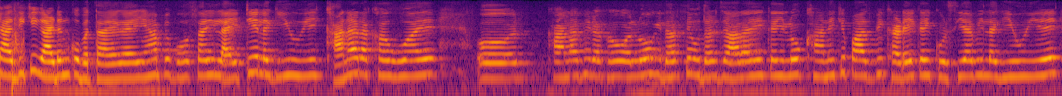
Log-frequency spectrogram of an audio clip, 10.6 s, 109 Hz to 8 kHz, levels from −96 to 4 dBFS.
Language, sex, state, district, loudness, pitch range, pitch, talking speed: Hindi, female, Maharashtra, Dhule, -22 LUFS, 255-280 Hz, 270 Hz, 255 wpm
